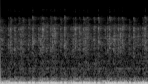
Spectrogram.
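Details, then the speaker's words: Cadillac CTS-V V8 with a big cam on the stock muffler, heard from the back of the car: a deep, lumpy idle that rises and falls a few times a second and runs evenly. A tapping sound is remarked on, but the idle is normal. "let it idle oh that sounds good oh my god oh my god what's that tapping sound is that's an angry engine man that sounds good"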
